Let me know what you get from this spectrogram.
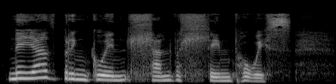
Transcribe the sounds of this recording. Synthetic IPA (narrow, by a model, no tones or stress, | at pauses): neɨaðbrɪŋɡwɨnɬanvəɬɨnpʰowɨs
